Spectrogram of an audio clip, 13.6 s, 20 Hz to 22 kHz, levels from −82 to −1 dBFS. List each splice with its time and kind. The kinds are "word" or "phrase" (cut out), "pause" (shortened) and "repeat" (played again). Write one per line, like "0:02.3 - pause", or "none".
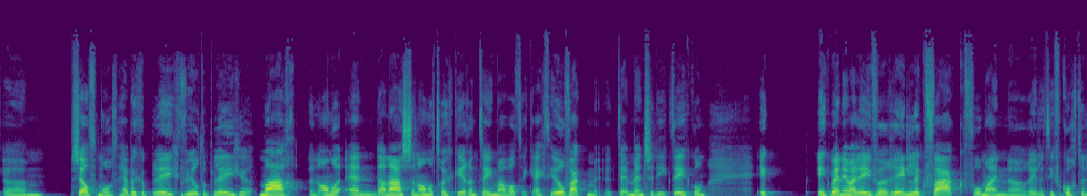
0:02.2 - word
0:03.2 - pause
